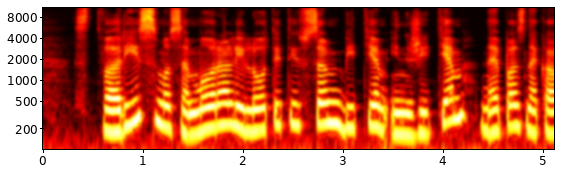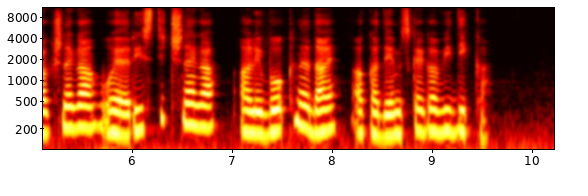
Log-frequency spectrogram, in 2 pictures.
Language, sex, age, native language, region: Slovenian, female, 50-59, Slovenian, Pomurje region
